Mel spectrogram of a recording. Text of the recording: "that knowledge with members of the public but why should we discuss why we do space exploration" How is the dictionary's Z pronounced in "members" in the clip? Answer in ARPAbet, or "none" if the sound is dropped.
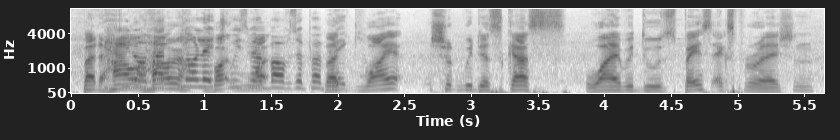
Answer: none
